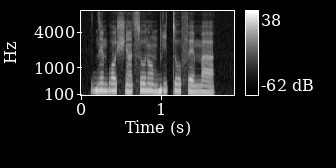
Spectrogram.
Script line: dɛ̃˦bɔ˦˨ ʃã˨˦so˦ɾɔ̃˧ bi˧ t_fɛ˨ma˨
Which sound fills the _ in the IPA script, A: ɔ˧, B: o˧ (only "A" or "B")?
B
